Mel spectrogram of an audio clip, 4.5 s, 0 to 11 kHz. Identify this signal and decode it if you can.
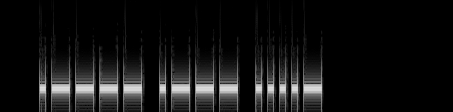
Morse code, heard as a keyed tone, about 20 wpm, 700 Hz. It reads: 1J4
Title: Three Challenging Letter-Number Combinations 20wpm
